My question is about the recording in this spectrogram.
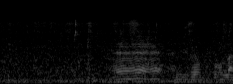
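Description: Macaque giving a single short, quavering, bleat-like cry of about half a second, a little past the middle.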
